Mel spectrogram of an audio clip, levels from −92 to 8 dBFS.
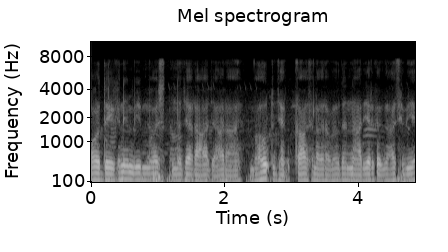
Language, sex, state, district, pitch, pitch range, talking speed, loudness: Hindi, male, Bihar, Bhagalpur, 110 Hz, 105-115 Hz, 245 wpm, -29 LUFS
